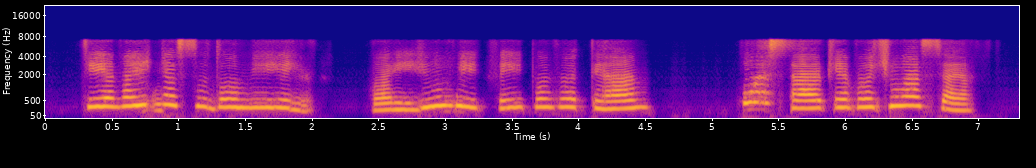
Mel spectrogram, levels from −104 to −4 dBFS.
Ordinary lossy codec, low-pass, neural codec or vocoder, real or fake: MP3, 64 kbps; 7.2 kHz; codec, 16 kHz, 0.5 kbps, FreqCodec, smaller model; fake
